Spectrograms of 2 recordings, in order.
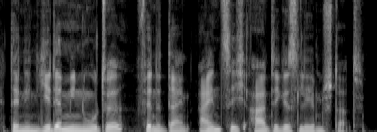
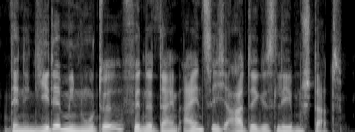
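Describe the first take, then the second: The two takes are said the same way.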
